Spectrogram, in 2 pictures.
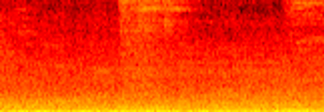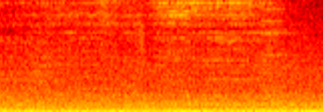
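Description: A freight train rolls steadily past close by, carrying Norfolk Southern autorack cars, with a continuous loud rumble of wheels on rail and brief high squeals from the wheels partway through.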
